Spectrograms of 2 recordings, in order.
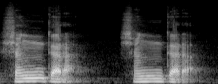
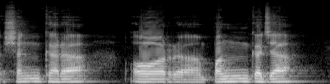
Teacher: it has to go from the from the throat through the nasal cavity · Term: anunnasika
